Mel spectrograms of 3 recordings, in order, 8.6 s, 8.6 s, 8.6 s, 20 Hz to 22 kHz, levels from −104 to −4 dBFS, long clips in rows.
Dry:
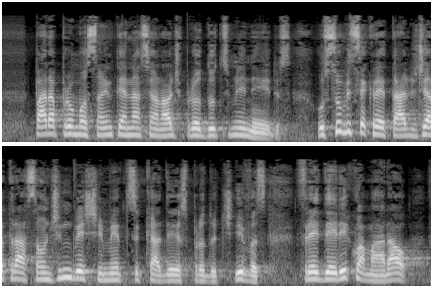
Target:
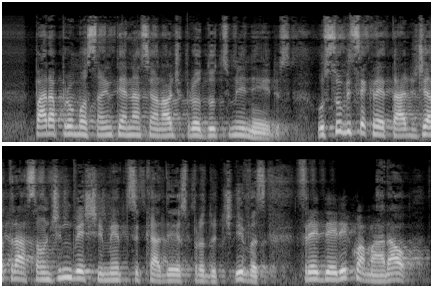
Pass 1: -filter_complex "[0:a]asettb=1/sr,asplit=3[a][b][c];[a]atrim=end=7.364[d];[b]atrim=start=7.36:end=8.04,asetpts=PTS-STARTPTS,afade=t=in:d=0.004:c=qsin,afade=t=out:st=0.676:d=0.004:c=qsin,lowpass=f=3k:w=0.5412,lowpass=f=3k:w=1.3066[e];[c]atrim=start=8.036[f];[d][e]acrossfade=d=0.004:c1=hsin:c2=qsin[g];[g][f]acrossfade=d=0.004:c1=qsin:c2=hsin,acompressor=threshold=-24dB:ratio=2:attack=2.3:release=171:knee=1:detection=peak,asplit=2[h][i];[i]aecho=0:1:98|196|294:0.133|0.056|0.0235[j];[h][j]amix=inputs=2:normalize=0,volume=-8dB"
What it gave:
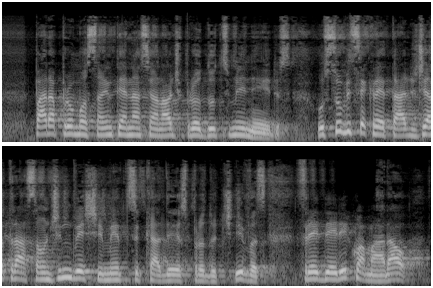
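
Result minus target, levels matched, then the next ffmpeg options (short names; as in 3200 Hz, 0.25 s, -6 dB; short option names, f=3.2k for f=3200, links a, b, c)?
compressor: peak gain reduction +7 dB
-filter_complex "[0:a]asettb=1/sr,asplit=3[a][b][c];[a]atrim=end=7.364[d];[b]atrim=start=7.36:end=8.04,asetpts=PTS-STARTPTS,afade=t=in:d=0.004:c=qsin,afade=t=out:st=0.676:d=0.004:c=qsin,lowpass=f=3k:w=0.5412,lowpass=f=3k:w=1.3066[e];[c]atrim=start=8.036[f];[d][e]acrossfade=d=0.004:c1=hsin:c2=qsin[g];[g][f]acrossfade=d=0.004:c1=qsin:c2=hsin,asplit=2[h][i];[i]aecho=0:1:98|196|294:0.133|0.056|0.0235[j];[h][j]amix=inputs=2:normalize=0,volume=-8dB"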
